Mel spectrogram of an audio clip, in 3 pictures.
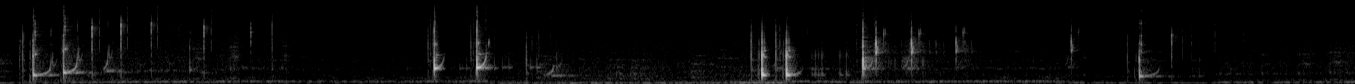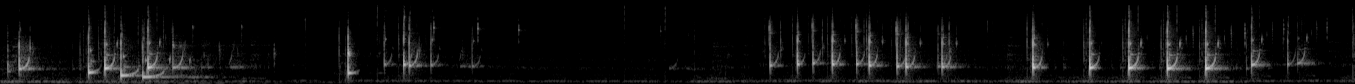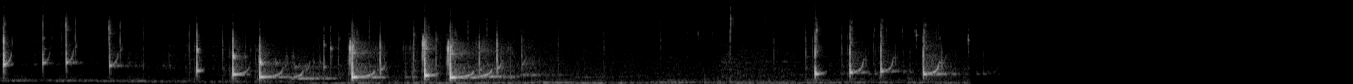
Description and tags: A synthesised sound of water drops with reverb.
water, atmosphere, processed, drips, ambience, electronic, drops, synth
